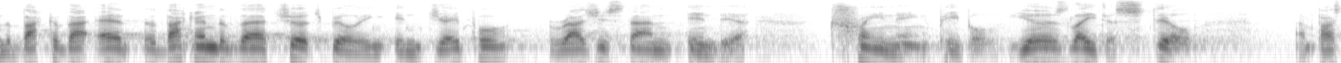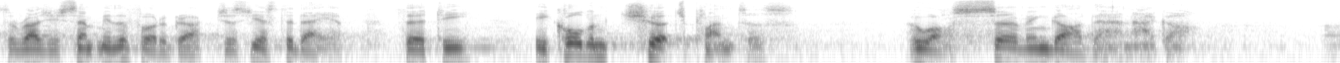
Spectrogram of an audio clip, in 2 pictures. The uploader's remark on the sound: Recorded at Destiny Christian Church, UK, WF1 4AF.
